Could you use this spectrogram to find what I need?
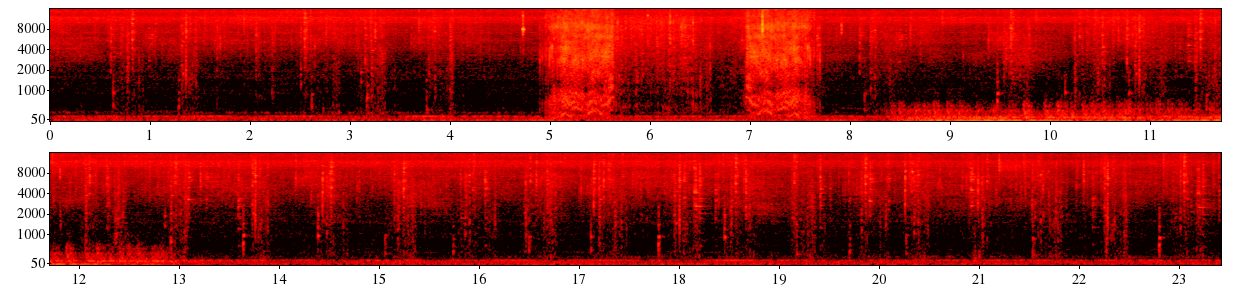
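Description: Footsteps crunch slowly on a stone floor.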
